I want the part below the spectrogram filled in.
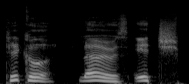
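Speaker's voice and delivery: high, yawn-stretched words; talking through a yawn. Real, not acted. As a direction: push the words out mid-yawn. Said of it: "and then yawning makes it even worse".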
